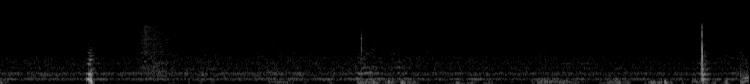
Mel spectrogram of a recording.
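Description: A honey bee's steady, low droning buzz hums throughout, broken by a few sharp clicks.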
